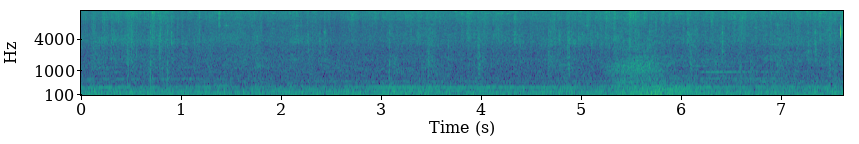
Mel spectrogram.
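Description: Footsteps tread slowly on stone.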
